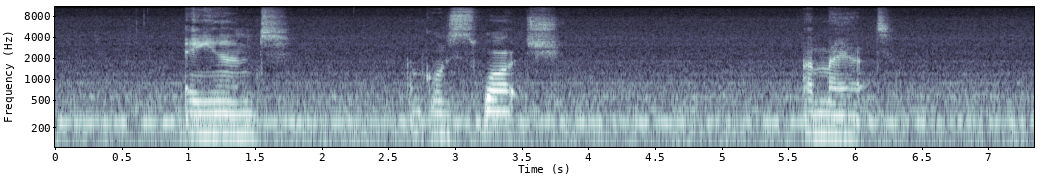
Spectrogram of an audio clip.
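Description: A woman speaks calmly and softly in short bursts, close to a microphone.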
